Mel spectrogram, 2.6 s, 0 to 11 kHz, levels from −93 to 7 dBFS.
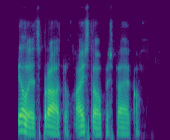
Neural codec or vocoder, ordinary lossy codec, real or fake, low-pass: codec, 16 kHz, 4.8 kbps, FACodec; Opus, 32 kbps; fake; 7.2 kHz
